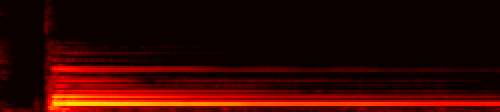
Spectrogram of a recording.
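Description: A piano plays the ii chord of C major with only the root, third and seventh, struck once and left to ring as a clear sustained chord that slowly fades.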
